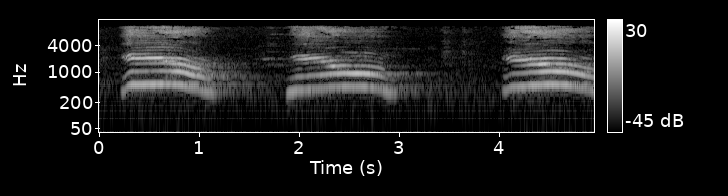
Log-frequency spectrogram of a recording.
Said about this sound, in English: So, in the morning, all the birds began to make their sounds, and the peacocks began to cry.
